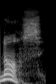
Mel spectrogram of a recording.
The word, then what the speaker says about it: Gnoss: Now, the young Scottish band Nos, G-N-O-S-S, well, I keep calling them young, but they must be getting older, have a new single out called Hjop.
